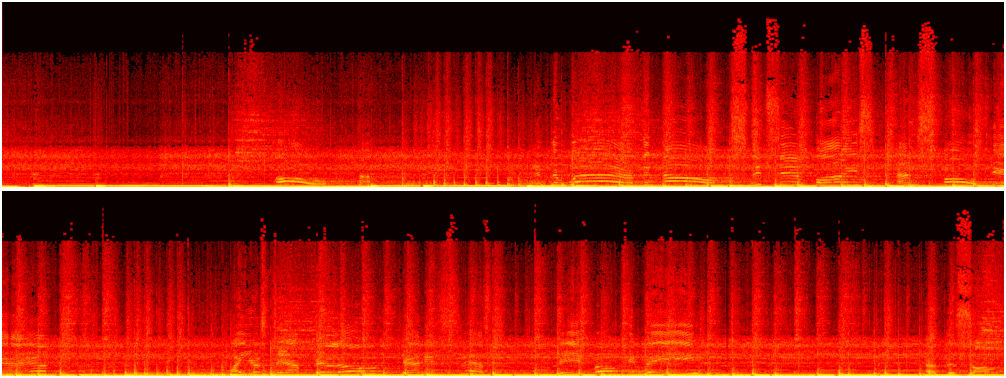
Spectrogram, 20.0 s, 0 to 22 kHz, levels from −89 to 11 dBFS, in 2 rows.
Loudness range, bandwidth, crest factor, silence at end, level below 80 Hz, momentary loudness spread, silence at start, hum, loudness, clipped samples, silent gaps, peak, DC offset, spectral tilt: 2 LU; 18.5 kHz; 12 dB; 0 s; -30 dBFS; 4 LU; 0 s; none; -21 LUFS; under 0.1%; none; -6 dBFS; under 0.1%; -6 dB/octave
